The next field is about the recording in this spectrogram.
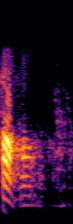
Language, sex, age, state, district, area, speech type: Maithili, male, 60+, Bihar, Madhubani, urban, conversation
